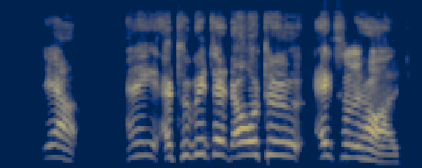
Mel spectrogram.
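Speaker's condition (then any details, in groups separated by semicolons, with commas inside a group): Multiple system atrophy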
